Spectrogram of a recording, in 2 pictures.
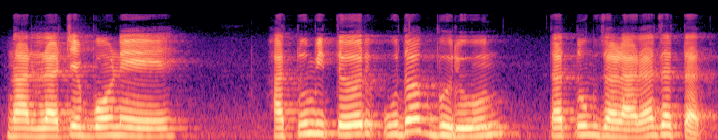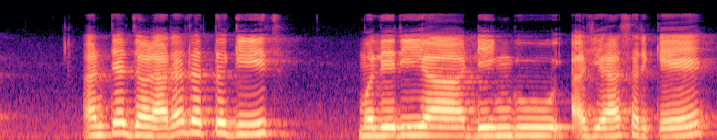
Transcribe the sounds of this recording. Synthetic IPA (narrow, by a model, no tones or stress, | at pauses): nalːat͡ɕeboɳe | hat̪ũmit̪əɾud̪ək̚bʱəɾuːn | t̪at̪ũkd͡zəɭaɾad͡zat̪at̪ | anit̪ɛd͡zəɭaɾad͡zat̪əɡiːt͡s | məleɾijaɖeŋɡuːa̰d͡ʑijasaɾke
